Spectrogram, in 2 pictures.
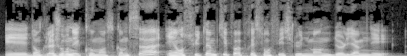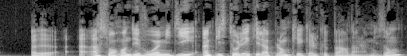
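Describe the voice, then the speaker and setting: A man's voice: on the high side, lively intonation, quick pace, gravelly. A man reviewing crime novels on a radio book chat, hesitant and often searching for his words.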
